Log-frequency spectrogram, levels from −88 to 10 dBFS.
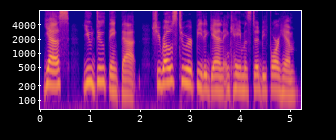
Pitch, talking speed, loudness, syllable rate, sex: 180 Hz, 195 wpm, -19 LUFS, 4.4 syllables/s, female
